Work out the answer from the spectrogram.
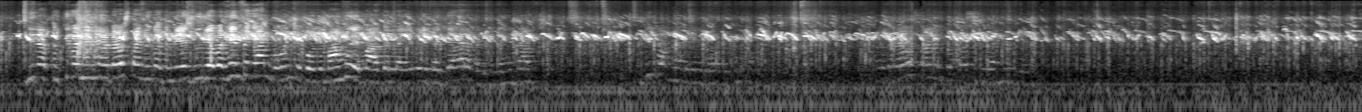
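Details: Murgi chicks chirping nonstop, a busy chorus of high rapid peeps, with lower rippling calls from an adult chicken in the first few seconds and again briefly later.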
